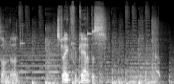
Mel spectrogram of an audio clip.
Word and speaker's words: Canopus: I'm doing strength for canopus I guess you pronounced his name kopus but I ain't ever going to do that it's apparently a star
